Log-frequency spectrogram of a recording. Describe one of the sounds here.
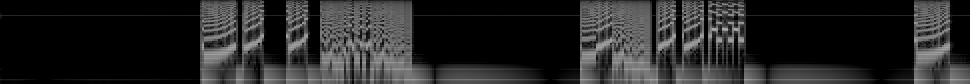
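A retro game character fires rapid blaster shots.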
